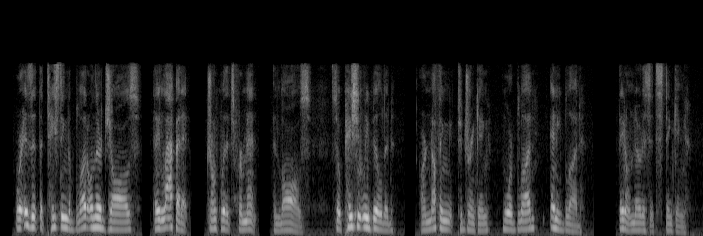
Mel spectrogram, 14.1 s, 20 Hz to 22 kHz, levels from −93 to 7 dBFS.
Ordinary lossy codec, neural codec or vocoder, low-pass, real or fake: AAC, 32 kbps; none; 7.2 kHz; real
